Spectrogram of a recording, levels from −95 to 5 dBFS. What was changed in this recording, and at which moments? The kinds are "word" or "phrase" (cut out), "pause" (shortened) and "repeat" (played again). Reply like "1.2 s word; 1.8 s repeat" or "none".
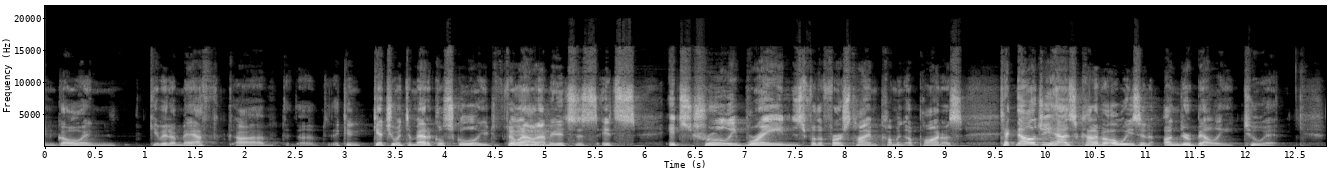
4.5 s word; 9.5 s pause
